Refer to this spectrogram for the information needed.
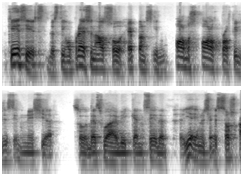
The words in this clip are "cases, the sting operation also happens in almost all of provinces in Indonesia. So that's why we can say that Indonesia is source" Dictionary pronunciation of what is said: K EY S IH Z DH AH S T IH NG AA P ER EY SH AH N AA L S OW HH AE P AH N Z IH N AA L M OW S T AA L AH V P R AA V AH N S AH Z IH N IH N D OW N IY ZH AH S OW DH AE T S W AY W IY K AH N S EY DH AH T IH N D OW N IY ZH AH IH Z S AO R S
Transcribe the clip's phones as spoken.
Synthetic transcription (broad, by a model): K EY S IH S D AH S T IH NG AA P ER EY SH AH N AA L S OW HH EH P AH N S IH N AA L M OW S T AA L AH F P R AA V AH N S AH S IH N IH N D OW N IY S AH S OW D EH T S W AY W IY K AH N S EY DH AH T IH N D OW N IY SH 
